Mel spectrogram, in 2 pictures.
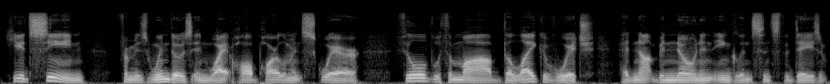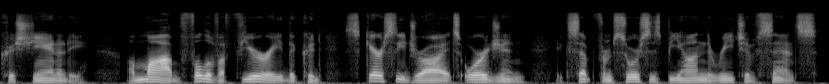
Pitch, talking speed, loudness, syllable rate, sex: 95 Hz, 175 wpm, -21 LUFS, 4.7 syllables/s, male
